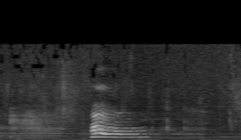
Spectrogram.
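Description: Soft background music, with one short high-pitched cry about a second in that rises and then falls in pitch, meow-like.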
